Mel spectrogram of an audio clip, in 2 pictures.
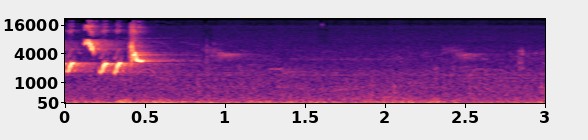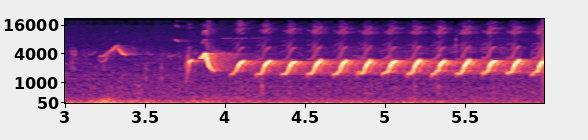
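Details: Powerful common nightingale song from a tree: a quick burst of bright repeated notes, a silent pause of about three seconds, one rising whistle, then a rapid, regular series of emphatic clicking notes building to the end.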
